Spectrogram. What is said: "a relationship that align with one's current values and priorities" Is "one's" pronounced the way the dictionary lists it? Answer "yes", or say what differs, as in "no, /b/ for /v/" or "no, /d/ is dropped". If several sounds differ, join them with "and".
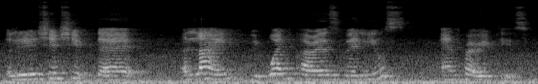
no, /z/ is dropped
